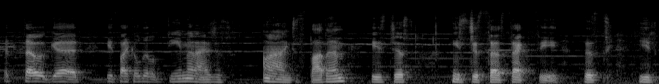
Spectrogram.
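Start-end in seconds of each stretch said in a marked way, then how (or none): none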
